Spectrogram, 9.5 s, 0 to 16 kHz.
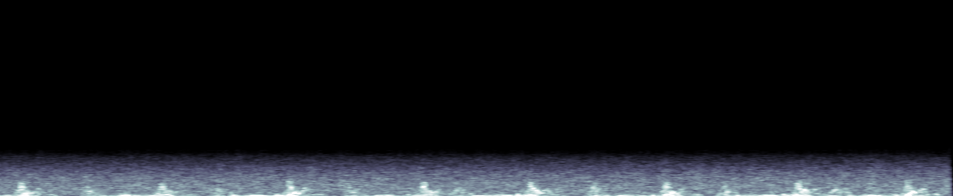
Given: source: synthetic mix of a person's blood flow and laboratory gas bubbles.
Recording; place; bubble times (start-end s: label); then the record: Doppler ultrasound of blood flow; precordium
0.40-0.47 s: bubbles
1.22-1.36 s: bubbles
From the record:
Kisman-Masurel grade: 111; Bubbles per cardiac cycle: 1 to 2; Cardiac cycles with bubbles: 1 to 10%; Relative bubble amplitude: barely perceptible (0.100 to 0.250); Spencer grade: 1 (occasional bubble signal discernible with the cardiac motion signal, with majority of cardiac periods free of bubbles); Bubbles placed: only in the low amplitude regions of the cardiac cycle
